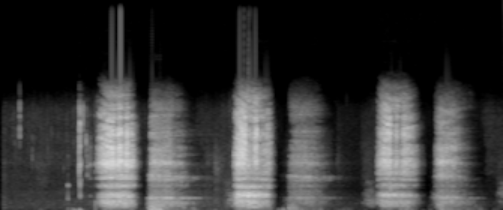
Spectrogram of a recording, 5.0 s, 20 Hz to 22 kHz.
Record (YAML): exhalation_length: 5.0 s
exhalation_amplitude: 31178
exhalation_signal_mean_std_ratio: 0.5
survey_phase: alpha (2021-03-01 to 2021-08-12)
age: 18-44
gender: Male
wearing_mask: 'Yes'
symptom_none: true
smoker_status: Ex-smoker
respiratory_condition_asthma: false
respiratory_condition_other: false
recruitment_source: REACT
submission_delay: 1 day
covid_test_result: Negative
covid_test_method: RT-qPCR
